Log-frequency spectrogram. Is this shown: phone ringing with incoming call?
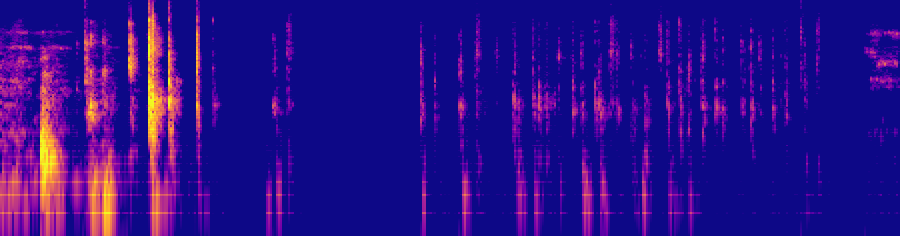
no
